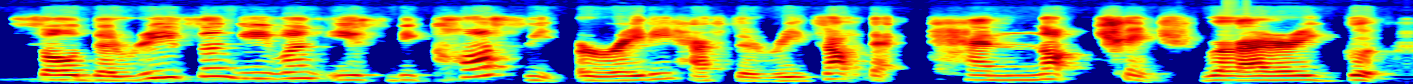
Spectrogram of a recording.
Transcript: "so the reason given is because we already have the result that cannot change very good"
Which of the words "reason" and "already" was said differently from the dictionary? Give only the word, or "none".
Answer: none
